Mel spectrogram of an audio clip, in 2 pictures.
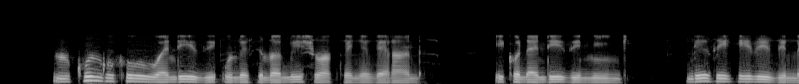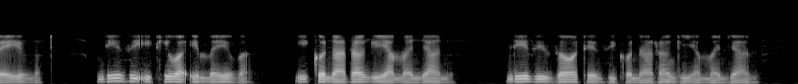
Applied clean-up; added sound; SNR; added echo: neural separator model SepFormer WHAMR!.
